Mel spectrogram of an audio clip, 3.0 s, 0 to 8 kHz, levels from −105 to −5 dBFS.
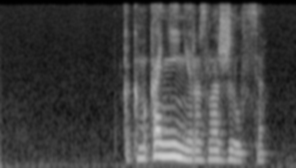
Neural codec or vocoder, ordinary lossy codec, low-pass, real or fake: none; none; 7.2 kHz; real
